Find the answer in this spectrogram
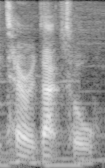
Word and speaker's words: pterodactyl: that one the well i say pterodactyl but terrorized on because the bees silent terrorism territory again pronunciation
